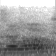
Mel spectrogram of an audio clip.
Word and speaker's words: Zillow: It's rhymes with pillow, starts with a Z.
